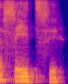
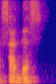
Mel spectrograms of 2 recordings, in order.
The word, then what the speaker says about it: Sades: yang pertama ini adalah Shades Indonesia yakin cara bacanya size tapi ya dalam rangka melokalisasi pelafalan ya Kita mengucapkannya Sades ya Jadi ini adalah microphone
